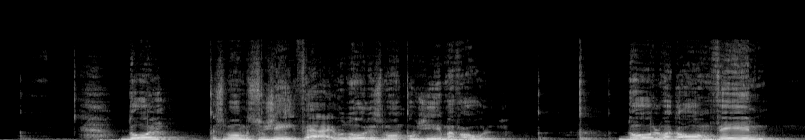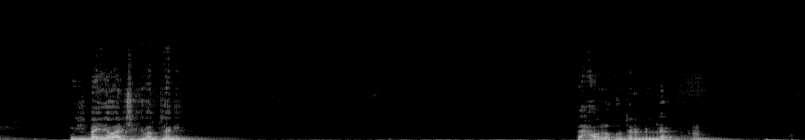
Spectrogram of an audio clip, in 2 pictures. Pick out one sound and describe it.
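A middle-aged man speaks with animation into a close microphone, pausing now and then.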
